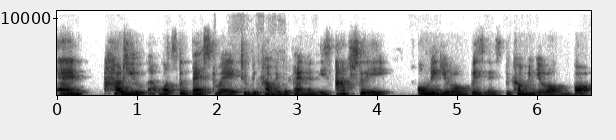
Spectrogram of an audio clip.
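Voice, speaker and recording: A woman speaks in a fairly low pitch with an American accent. Her pace is moderate. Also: ordinary pitch variation. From outside the US. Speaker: business attorney. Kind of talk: radio interview. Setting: radio show.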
